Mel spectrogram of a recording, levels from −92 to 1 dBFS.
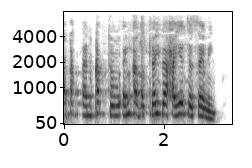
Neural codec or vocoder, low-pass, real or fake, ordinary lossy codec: codec, 16 kHz in and 24 kHz out, 2.2 kbps, FireRedTTS-2 codec; 7.2 kHz; fake; MP3, 48 kbps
